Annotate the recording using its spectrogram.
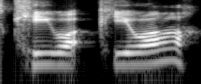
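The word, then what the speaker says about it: Kiwior: So, but no, Jakub, I think he's QR is how it's pronounced.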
